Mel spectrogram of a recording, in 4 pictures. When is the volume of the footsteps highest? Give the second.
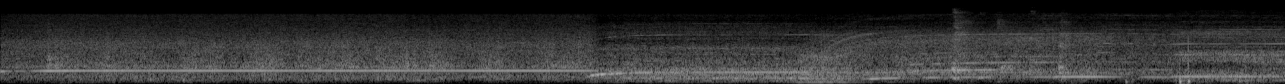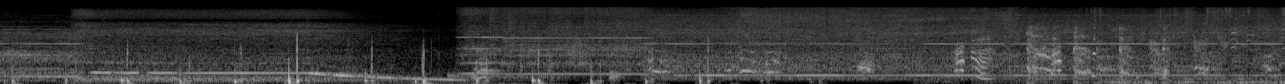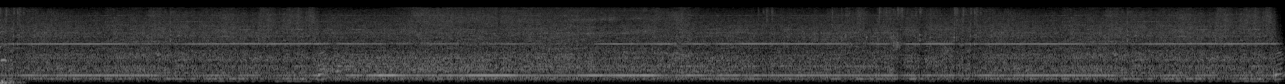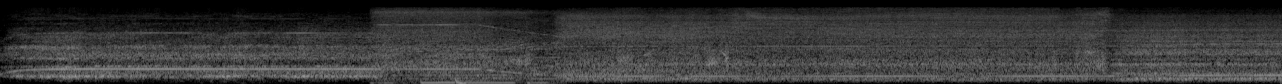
16 s.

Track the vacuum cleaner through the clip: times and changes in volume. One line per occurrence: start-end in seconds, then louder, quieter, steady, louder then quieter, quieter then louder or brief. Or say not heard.
0.0-51.3 steady.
